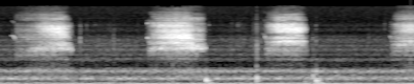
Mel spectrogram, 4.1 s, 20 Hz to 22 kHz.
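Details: Florida nest-cam barn owls, 2022, after the male's rat delivery. Four long, noisy, wheezing screeches about a second apart, with faint clicks between them.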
